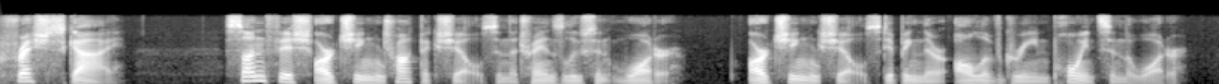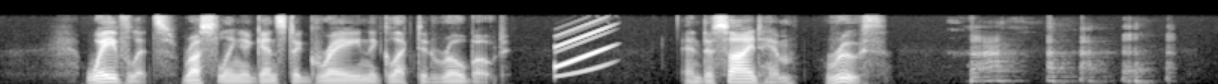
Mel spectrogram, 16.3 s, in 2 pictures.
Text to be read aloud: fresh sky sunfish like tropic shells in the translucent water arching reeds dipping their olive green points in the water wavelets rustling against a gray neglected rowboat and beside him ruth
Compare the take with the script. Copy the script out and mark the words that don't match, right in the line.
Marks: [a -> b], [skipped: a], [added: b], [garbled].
fresh sky sunfish [like -> arching] tropic shells in the translucent water arching [reeds -> shells] dipping their olive green points in the water wavelets rustling against a gray neglected rowboat and beside him ruth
